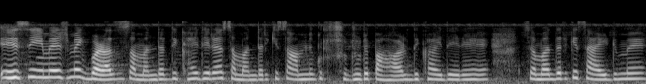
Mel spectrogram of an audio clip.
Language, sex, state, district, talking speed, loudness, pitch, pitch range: Hindi, female, Chhattisgarh, Bilaspur, 240 wpm, -18 LUFS, 245 Hz, 230-270 Hz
